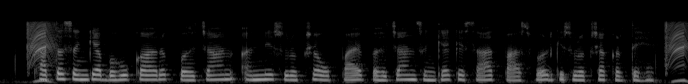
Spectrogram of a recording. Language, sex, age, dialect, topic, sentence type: Hindi, female, 31-35, Hindustani Malvi Khadi Boli, banking, statement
